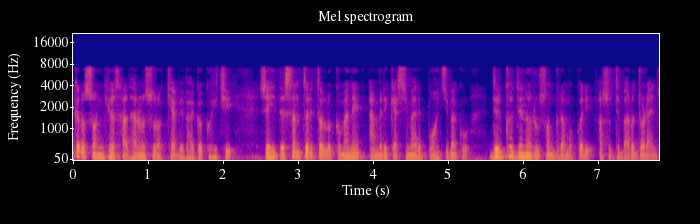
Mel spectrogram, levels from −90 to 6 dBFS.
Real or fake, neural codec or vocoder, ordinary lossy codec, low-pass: fake; codec, 24 kHz, 0.9 kbps, DualCodec; MP3, 48 kbps; 7.2 kHz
